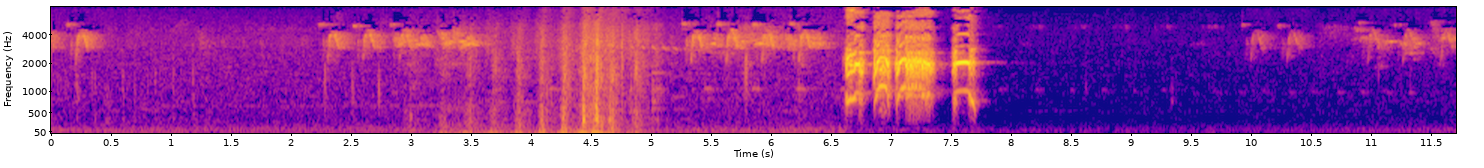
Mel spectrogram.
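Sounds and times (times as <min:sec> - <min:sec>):
red junglefowl crow: 0:06.6 - 0:07.8.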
